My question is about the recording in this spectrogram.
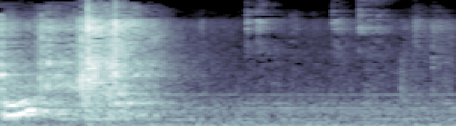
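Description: Four or five ice cubes tipped from a steel bowl into a steel mixer-grinder jar, clattering against the metal about half a second in, then settling quietly.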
